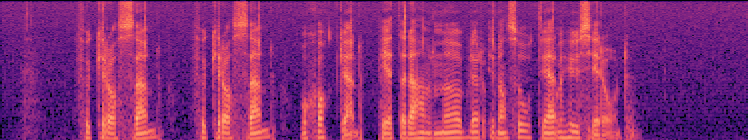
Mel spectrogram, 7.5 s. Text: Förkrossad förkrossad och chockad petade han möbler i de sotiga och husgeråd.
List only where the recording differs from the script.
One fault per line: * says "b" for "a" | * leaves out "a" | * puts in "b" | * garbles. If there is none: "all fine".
all fine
